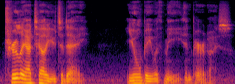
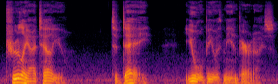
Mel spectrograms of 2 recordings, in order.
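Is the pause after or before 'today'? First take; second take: after; before. First: The pause comes after the word 'today'. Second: The pause comes before the word 'today'. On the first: The promise is made today; being in paradise comes later. "Take the comma out" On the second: They will be in paradise this very day. "The comma makes all the difference"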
